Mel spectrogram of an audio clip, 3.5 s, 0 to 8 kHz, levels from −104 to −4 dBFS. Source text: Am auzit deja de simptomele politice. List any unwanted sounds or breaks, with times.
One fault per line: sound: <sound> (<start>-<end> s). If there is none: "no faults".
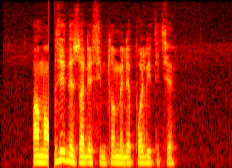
sound: dropout (0.7-0.8 s)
